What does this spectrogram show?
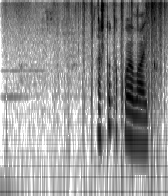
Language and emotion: Russian, neutral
